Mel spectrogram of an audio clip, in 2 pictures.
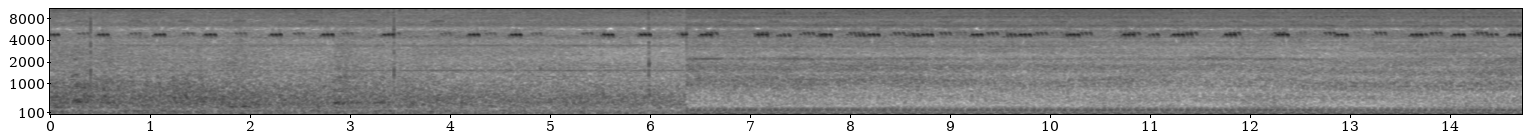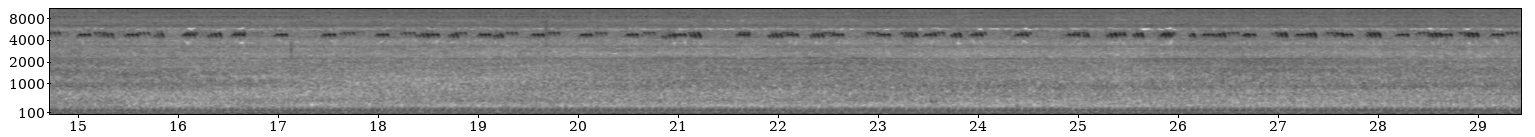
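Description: Rumble of a passing freight train for the first few seconds, cut off abruptly, then the steady low drone of a Burlington Northern diesel locomotive approaching slowly at the head of a freight. Crickets chirp rapidly throughout.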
